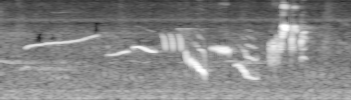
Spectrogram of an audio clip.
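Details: Song of a white-rumped shama played to lure birds into a trap: long clear whistles sliding upward, then rapid rattling trills, falling slurs and a sharp high burst near the end.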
